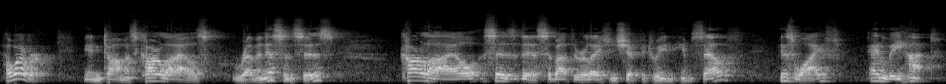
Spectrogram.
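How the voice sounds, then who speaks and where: An older man presenting poetry in a formal, measured, scripted style, enunciating carefully. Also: mid-range voice, lively intonation, a bit bright. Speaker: host of a poetry reading channel. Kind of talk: scripted literary commentary and poetry recitation. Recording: roomy indoor echo.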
